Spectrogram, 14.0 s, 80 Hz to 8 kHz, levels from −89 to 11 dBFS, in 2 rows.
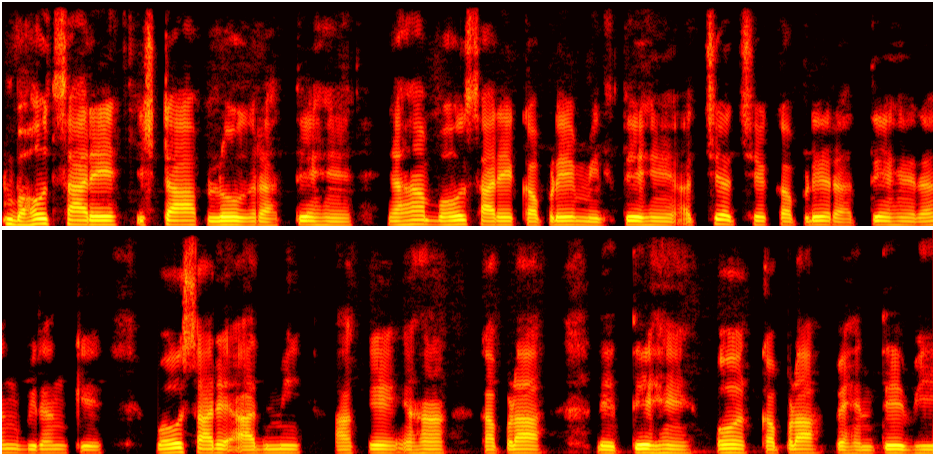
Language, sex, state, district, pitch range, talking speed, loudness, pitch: Hindi, male, Bihar, Lakhisarai, 130-140 Hz, 130 wpm, -18 LUFS, 135 Hz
